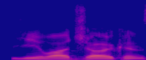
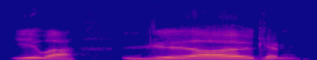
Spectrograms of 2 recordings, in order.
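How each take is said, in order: First: Said in the usual way. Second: Slow, high and loud, stretching "joking"; exasperated, dragging the words right out; drawn-out disbelief. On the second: Real, not acted. Fan reacting to a walk, drawn-out disbelief.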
